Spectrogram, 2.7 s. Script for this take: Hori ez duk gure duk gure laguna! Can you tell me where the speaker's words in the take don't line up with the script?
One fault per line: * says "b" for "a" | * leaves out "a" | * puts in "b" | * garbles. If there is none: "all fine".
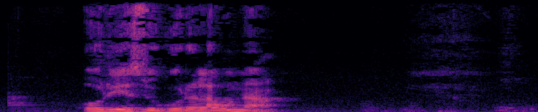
* leaves out "duk gure"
